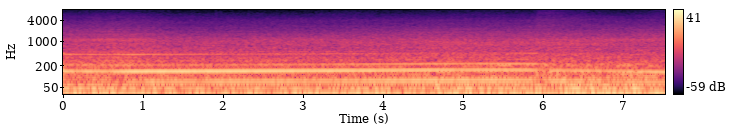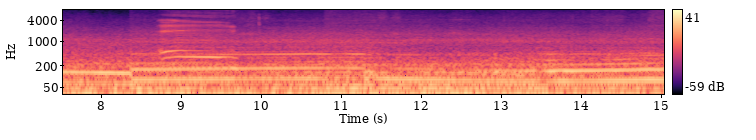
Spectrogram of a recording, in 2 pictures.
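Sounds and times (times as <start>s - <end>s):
car engine while driving: 0.0s - 15.0s.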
